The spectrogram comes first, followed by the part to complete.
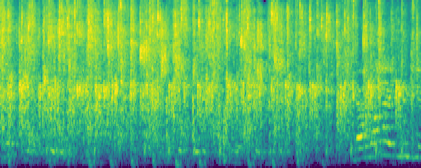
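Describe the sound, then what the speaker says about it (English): Church congregation clapping hands at a Sunday service, a steady dense applause filling the whole stretch, with voices calling out over it near the end. "Give them a hand clap."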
